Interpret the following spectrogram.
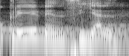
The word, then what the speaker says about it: credential: ठीक है ना, इसे पढ़ा जाएगा दोस्तों क्रेडेंशियल।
